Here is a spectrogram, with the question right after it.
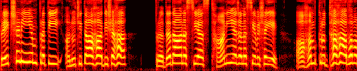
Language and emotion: Sanskrit, angry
